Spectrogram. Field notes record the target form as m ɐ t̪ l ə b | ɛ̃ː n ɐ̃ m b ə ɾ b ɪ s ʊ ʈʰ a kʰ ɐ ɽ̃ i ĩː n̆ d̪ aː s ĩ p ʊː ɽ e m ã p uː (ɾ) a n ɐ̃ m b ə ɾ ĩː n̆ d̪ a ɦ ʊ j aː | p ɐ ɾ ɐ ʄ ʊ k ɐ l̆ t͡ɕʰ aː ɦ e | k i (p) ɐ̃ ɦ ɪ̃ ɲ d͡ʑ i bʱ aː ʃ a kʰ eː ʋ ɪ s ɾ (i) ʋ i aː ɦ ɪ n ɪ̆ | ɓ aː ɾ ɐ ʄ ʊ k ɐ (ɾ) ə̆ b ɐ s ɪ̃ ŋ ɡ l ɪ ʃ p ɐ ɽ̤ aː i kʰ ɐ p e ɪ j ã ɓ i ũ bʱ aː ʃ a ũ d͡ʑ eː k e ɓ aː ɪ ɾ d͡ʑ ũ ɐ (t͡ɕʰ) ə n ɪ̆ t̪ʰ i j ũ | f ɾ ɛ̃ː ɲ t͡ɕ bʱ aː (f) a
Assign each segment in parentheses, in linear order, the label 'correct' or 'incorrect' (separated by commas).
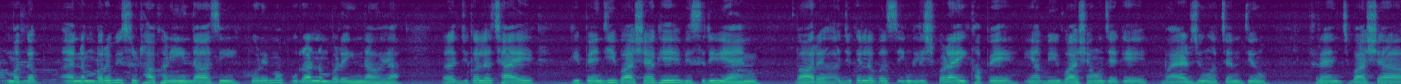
correct, correct, correct, incorrect, incorrect, incorrect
